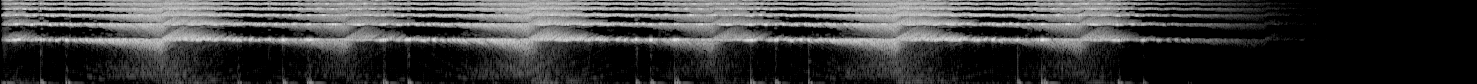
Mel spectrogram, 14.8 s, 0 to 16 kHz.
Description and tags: Dirty Phaser - E7
This is a sample from my Q Rack hardware synth. It is part of the "Q multi 008: Dirty Phaser" sample pack. The sound is on the key in the name of the file. A hard lead sound with added harshness using a phaser effect.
